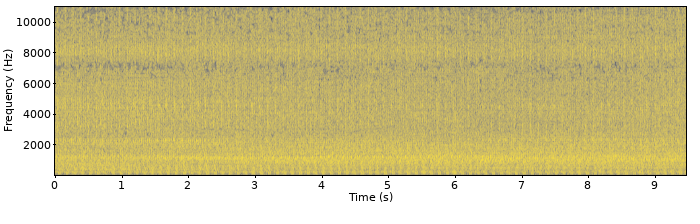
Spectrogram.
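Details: 2.25 diesel at a steady idle, clattering with a harsh metallic rattle on each beat, roughly three a second. The source is not pinned down. Engine rattle.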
